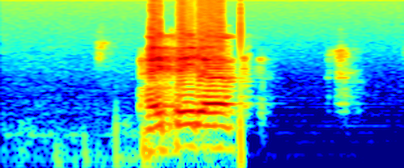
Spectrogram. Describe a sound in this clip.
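A man speaks through an online call over loudspeakers.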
